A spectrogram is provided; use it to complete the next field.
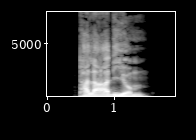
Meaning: palladium
- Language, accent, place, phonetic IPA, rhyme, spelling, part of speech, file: German, Germany, Berlin, [paˈlaːdi̯ʊm], -aːdi̯ʊm, Palladium, noun, De-Palladium.ogg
